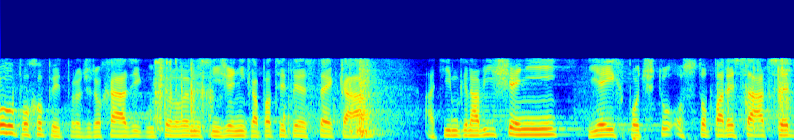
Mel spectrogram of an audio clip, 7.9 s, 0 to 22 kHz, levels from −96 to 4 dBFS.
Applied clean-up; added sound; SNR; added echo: none; Drawer open or close; 12 dB; none.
